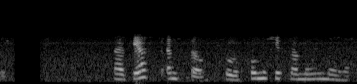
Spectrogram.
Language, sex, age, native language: Icelandic, female, 30-39, Icelandic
